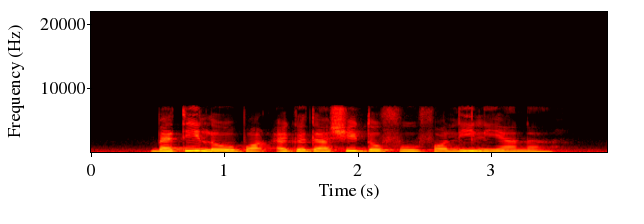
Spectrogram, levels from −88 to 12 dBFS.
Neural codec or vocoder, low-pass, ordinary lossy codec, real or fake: none; 7.2 kHz; none; real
